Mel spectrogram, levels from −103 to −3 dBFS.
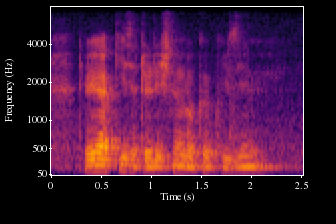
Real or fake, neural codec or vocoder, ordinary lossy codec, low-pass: fake; vocoder, 44.1 kHz, 128 mel bands every 256 samples, BigVGAN v2; none; 7.2 kHz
